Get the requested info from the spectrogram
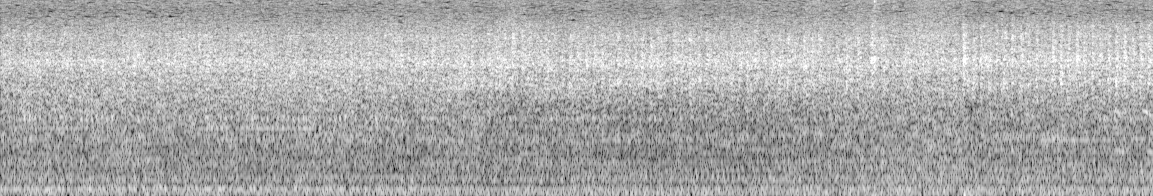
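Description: Steady faint hiss with a low hum underneath, unchanging throughout: the background noise of an old videotape soundtrack.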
